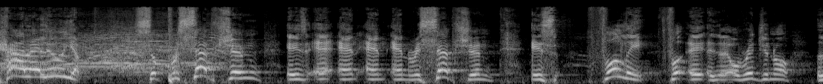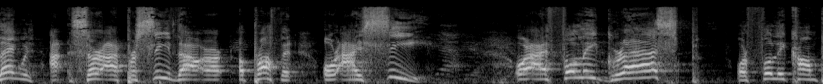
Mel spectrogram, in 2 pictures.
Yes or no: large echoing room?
yes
